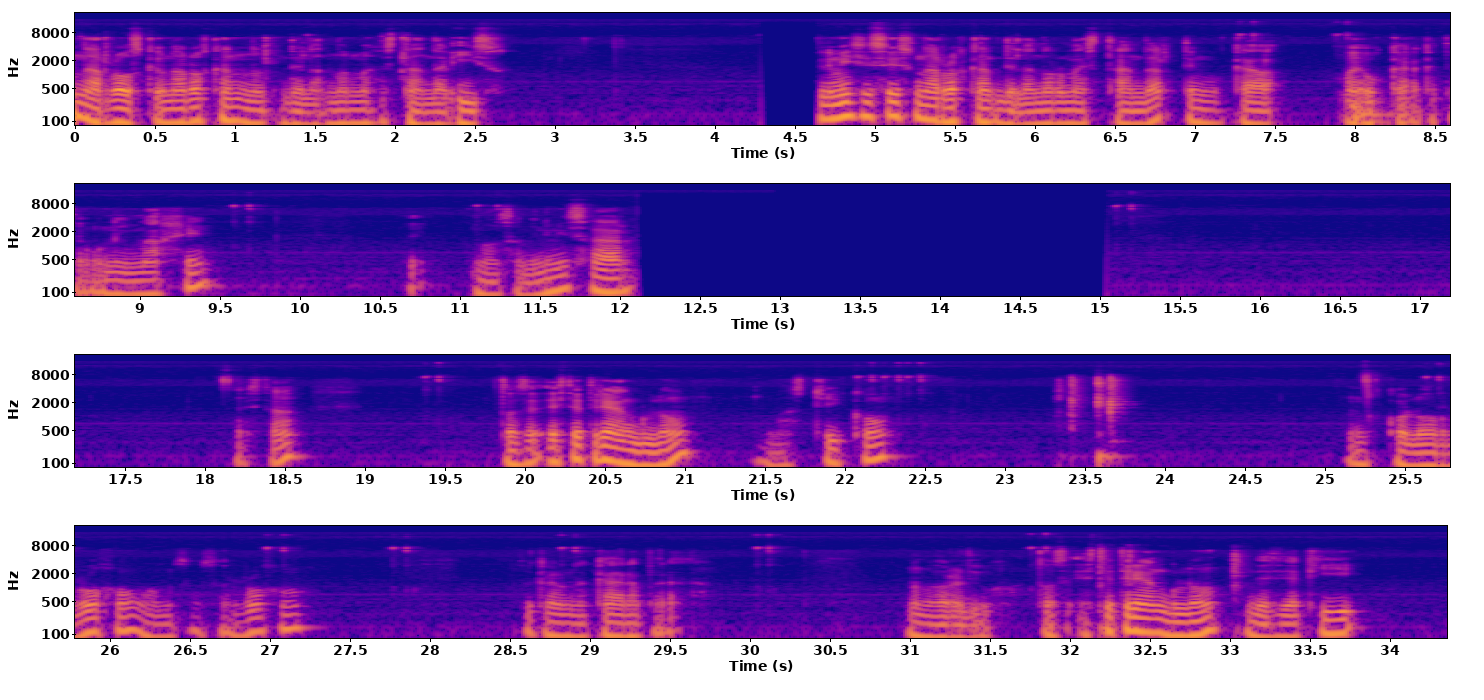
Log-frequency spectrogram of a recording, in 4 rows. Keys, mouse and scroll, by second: 0.6 scroll up 2, 1.5 shift+middle click, 2.4-2.8 shift+scroll up 3, 5.0-5.4 scroll up 2, 5.4-5.7 scroll down 2, 7.4 click, 8.0 click, 9.7 click, 11.2 click, 13.2 right click, 15.2 click, 19.4 click, 22.2 click, 23.4 KP_2, 23.6 KP_Enter, 25.7 click, 27.0 click, 27.8 click, 28.9 click, 30.1 click, 31.8 click.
